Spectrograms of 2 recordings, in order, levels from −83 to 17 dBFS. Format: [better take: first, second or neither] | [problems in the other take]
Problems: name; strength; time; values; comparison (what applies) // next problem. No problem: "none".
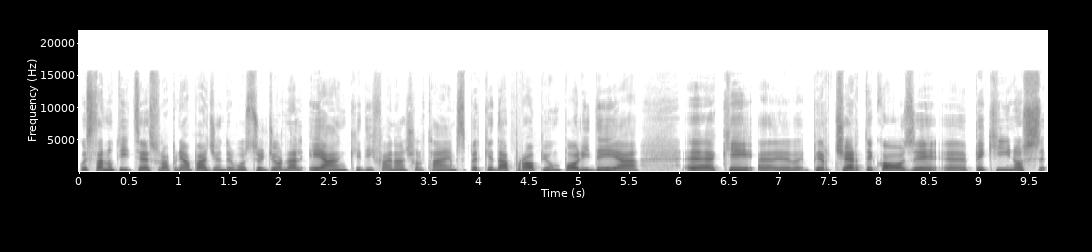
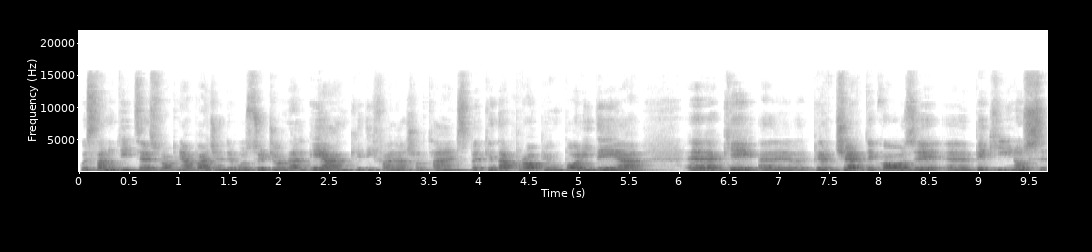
first | room echo; slight; dies away in 0.4 s // off-mic speech; far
